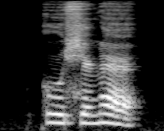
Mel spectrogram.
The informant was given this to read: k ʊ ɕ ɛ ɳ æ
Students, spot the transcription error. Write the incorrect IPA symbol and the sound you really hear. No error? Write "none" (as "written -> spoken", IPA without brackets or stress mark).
none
